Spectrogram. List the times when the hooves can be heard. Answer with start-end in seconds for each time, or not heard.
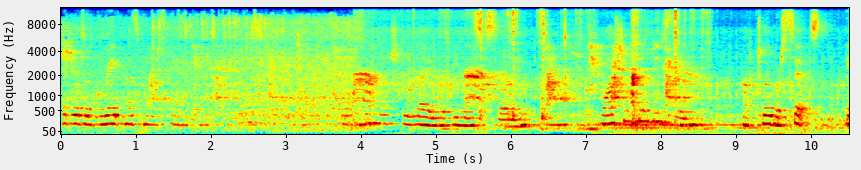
not heard.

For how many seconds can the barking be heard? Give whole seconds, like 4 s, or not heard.
4 s.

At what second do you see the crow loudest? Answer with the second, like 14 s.
8 s.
